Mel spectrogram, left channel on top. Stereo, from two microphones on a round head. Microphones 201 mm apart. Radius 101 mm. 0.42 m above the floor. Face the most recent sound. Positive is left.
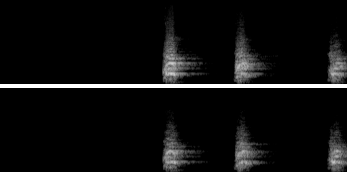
turn(degrees=35)  # may be behind; listen again after turning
